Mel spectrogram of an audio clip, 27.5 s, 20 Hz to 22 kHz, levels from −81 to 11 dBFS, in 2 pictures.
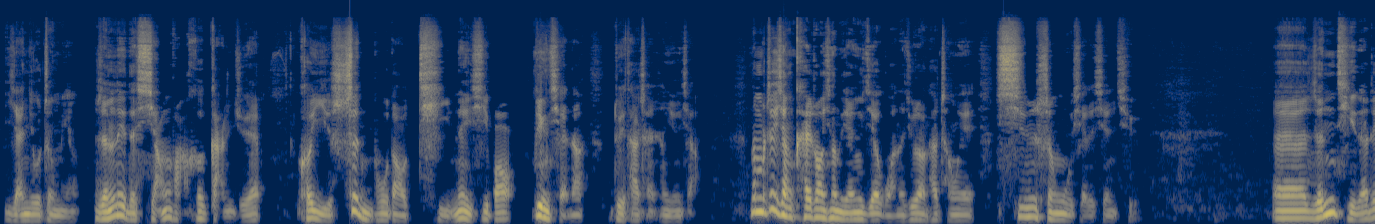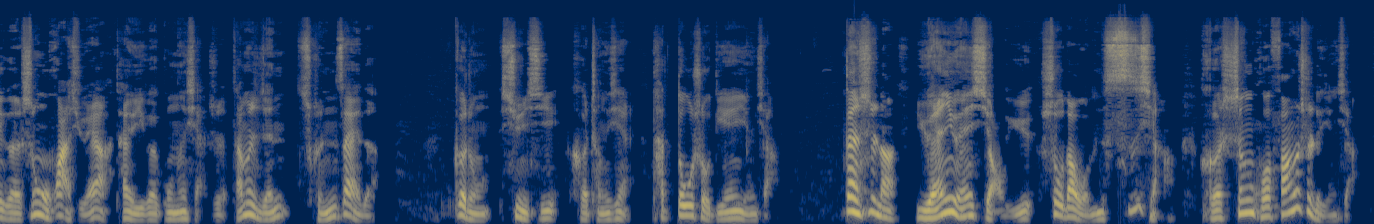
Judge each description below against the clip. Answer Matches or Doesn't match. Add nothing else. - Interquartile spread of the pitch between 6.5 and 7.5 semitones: Matches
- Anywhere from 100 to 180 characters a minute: Doesn't match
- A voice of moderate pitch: Doesn't match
